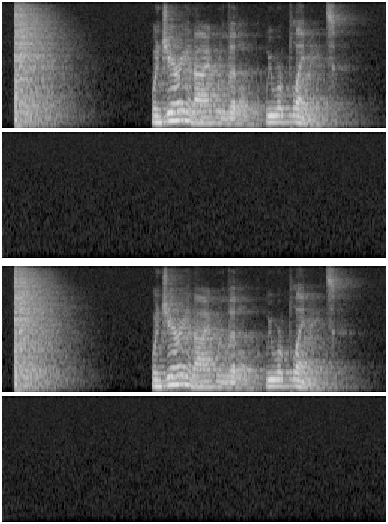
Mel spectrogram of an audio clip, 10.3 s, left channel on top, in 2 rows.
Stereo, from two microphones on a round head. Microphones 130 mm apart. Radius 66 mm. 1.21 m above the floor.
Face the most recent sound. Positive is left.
turn(degrees=10)  # may be behind; listen again after turning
